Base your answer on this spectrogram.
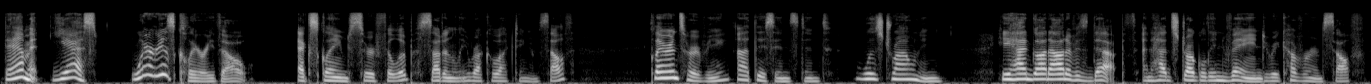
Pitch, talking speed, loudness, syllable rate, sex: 195 Hz, 145 wpm, -18 LUFS, 4.8 syllables/s, female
